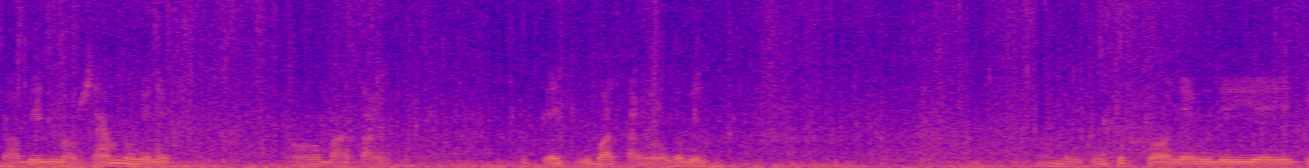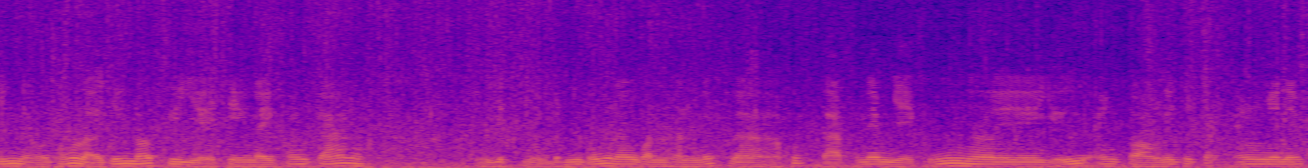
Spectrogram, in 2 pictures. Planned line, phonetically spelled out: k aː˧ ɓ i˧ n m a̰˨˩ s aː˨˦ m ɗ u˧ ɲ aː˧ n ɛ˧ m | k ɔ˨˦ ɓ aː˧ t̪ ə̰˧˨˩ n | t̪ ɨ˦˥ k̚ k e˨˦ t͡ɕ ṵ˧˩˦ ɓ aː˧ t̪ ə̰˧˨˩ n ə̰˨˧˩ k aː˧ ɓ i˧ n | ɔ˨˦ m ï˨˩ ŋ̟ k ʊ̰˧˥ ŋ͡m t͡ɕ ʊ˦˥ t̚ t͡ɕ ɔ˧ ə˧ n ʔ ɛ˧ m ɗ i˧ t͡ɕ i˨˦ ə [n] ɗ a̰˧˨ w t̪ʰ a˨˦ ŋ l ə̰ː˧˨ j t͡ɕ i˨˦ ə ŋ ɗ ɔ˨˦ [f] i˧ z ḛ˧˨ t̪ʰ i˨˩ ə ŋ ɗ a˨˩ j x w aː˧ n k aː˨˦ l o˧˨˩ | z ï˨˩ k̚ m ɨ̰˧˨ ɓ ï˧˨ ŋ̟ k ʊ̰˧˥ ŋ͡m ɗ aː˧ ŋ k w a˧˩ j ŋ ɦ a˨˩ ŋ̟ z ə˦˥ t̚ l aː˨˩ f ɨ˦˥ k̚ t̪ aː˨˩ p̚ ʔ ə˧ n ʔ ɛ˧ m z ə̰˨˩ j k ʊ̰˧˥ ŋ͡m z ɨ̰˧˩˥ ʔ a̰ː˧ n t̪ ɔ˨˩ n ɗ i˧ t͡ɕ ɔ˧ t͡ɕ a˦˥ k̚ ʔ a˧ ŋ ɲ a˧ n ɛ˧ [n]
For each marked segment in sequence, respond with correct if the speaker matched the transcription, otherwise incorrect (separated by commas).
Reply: incorrect, incorrect, incorrect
